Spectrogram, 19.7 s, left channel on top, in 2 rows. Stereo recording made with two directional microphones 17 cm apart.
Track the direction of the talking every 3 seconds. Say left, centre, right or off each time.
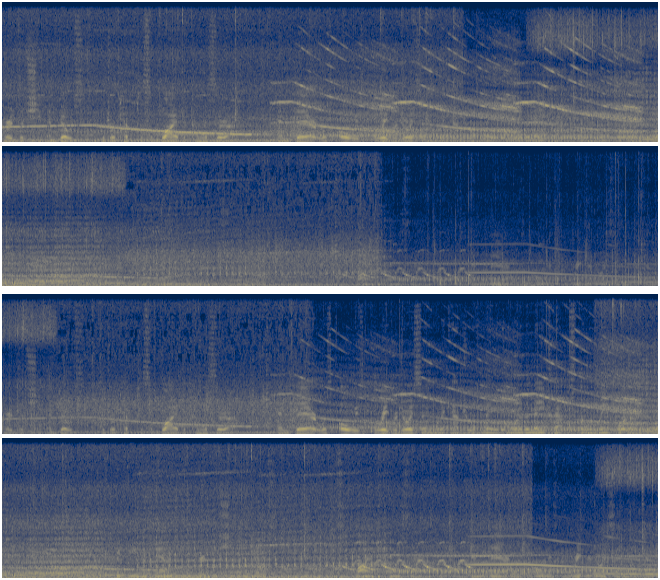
left, centre, right, right, right, right, right.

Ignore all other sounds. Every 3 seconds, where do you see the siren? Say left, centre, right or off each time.
left, left, left, centre, right, right, right.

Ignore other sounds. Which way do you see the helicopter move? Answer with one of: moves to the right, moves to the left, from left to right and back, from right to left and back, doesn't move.
moves to the right.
